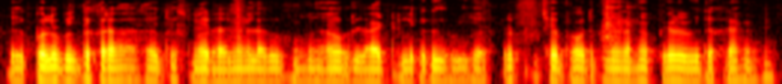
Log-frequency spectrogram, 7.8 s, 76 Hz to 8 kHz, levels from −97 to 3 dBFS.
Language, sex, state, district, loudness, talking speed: Hindi, male, Bihar, Lakhisarai, -30 LUFS, 200 wpm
